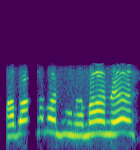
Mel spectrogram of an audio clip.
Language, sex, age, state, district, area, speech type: Bodo, female, 60+, Assam, Chirang, rural, conversation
